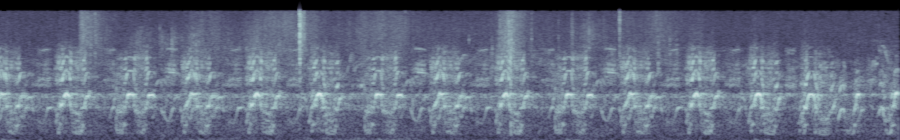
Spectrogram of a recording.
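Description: Zebra calling: a long series of barking yelps, about three every two seconds.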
